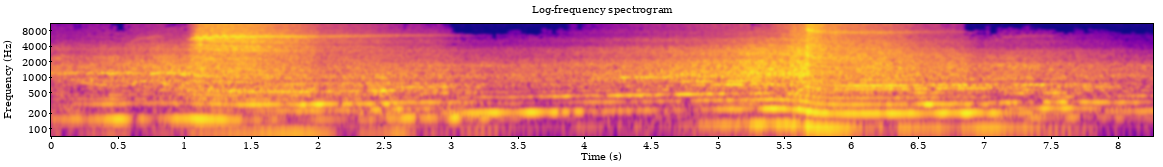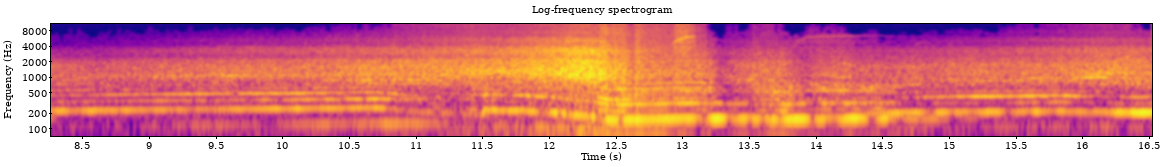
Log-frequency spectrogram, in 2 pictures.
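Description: A racing car engine roars loudly, rising and falling in pitch as the car shifts gears and brakes.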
